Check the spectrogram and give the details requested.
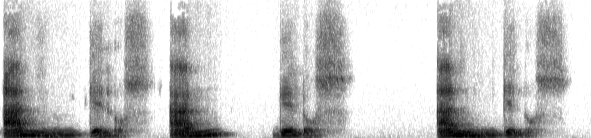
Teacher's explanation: la gama inicial, la primera, suena como ni.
